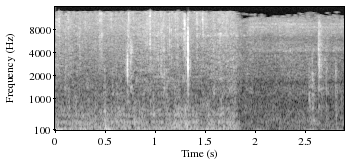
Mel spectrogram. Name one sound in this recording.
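A fire roars and crackles close by.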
